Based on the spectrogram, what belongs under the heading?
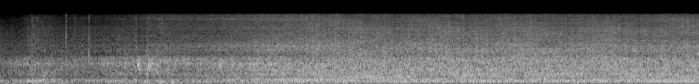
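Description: A Trenitalia Pop electric regional train running past along the platform at close range. Its wheels rumble and rush on the rails, growing louder over the first few seconds as it draws level, then holding a steady loud roll.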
